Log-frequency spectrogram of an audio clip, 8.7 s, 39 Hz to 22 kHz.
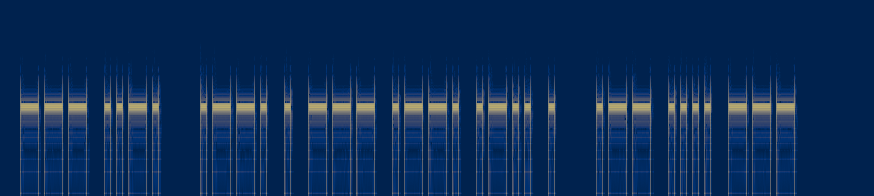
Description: Morse code, heard as a keyed tone, about 20 wpm, 700 Hz. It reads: OF PEOPLE WHO
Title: Sets of 5 Words Encore 20wpm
